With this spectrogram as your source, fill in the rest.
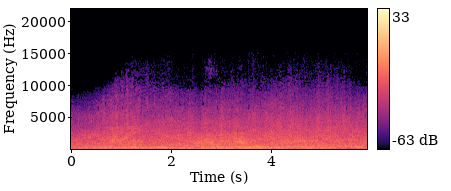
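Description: Racing car engines roar loudly at high revs.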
